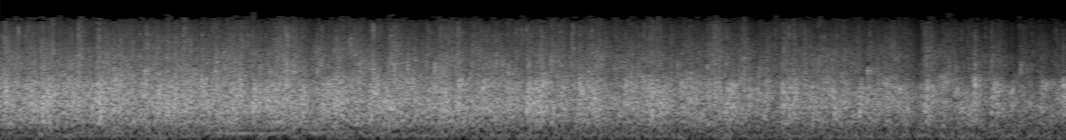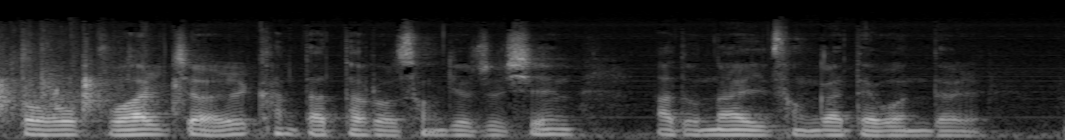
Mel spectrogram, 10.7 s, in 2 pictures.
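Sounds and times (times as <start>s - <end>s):
audience applauding: 0.0s - 6.3s
speech: 5.4s - 10.6s.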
